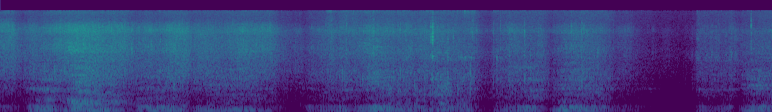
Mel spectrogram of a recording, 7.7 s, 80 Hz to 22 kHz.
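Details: Two wild tigers, a dominant mother and her 26-month-old daughter, fighting in Kanha National Park, India, as the mother drives the daughter from her territory: deep rumbling growls in repeated low pulses, with broadband noise.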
